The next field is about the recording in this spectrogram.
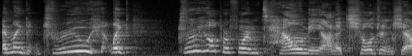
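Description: A raised, projected voice with an American accent carries lively intonation. The pace is fairly slow. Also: woman. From New Jersey. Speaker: podcast co-host. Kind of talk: casual chat.

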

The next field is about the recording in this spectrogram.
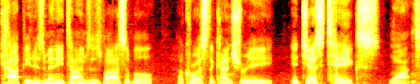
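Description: A man talks in a normal speaking voice, fairly low in pitch, with fairly even intonation. The recording is very clean, with a silent background. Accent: American. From Long Island, New York. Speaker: orthopedic surgeon. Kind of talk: interview. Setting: live at a conference.

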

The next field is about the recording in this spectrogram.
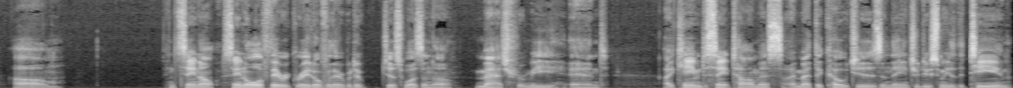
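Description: In a very clean recording with a silent background and a dry, close sound with no echo, a man with an ordinary speaking voice talks fairly quickly at a fairly low pitch. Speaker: college sprinter. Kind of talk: casual chat.

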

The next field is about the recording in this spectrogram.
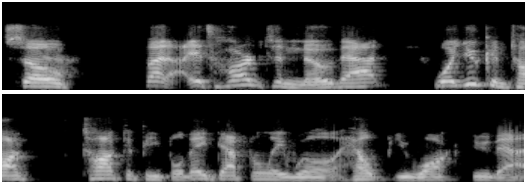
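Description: This man uses a normal speaking voice, fairly high in pitch, with lively intonation at a moderate pace. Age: 40s. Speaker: pastor. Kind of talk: interview.

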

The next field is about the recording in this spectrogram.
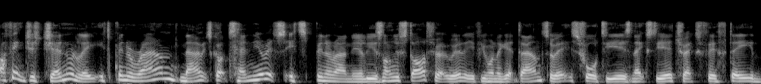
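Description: A man talks very fast in a British accent, with hardly any pauses. His pitch is fairly high and his loudness stays very even. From UK. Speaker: Star Wars podcaster, co-host. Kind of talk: casual chat. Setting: remote audio call from home.

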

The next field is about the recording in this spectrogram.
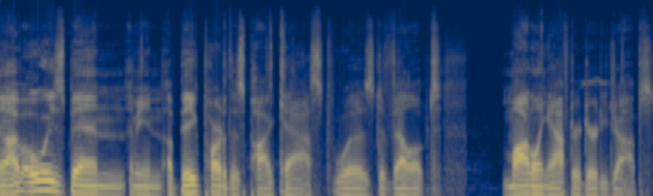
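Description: Recorded very cleanly against a silent background, a man speaks in an ordinary speaking voice at a fairly low pitch and moderate pace, with ordinary pitch variation. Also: dry, close sound with no echo. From US Northeast, Rhode Island. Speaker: podcast host, boat captain. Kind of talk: casual interview chat.

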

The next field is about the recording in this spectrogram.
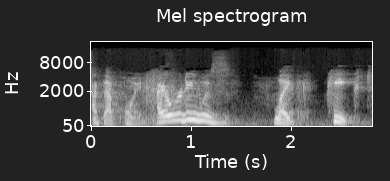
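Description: Lively intonation carries a woman's ordinary speaking voice at a moderate pace. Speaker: author. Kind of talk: casual chat.

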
